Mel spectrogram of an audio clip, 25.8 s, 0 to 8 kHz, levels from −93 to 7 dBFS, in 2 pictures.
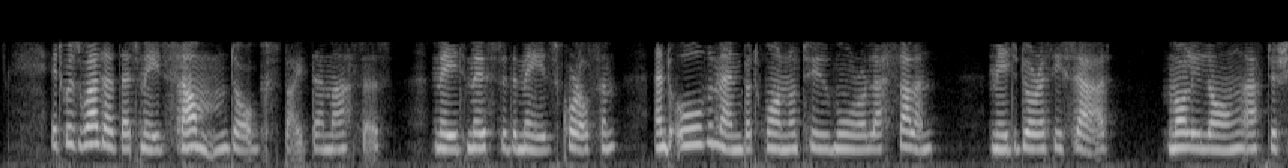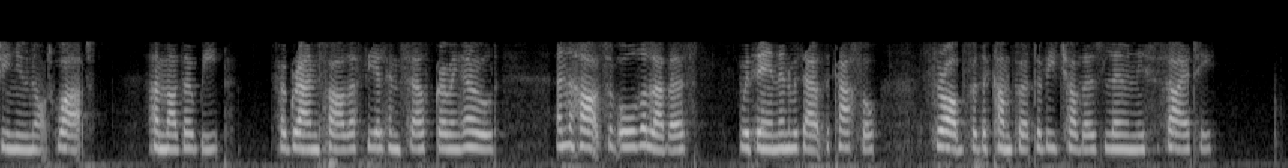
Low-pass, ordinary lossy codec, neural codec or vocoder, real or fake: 7.2 kHz; AAC, 16 kbps; none; real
